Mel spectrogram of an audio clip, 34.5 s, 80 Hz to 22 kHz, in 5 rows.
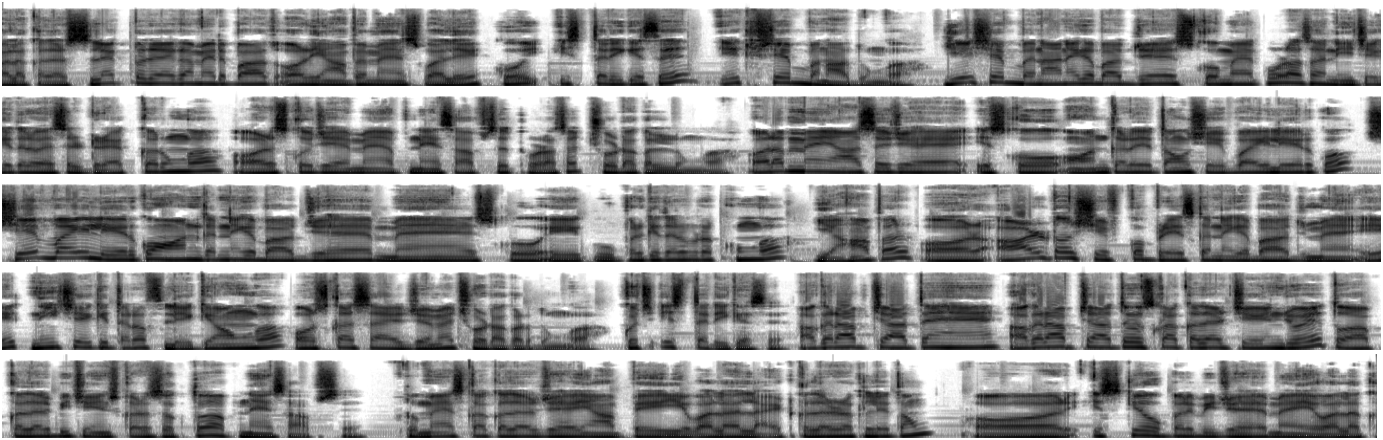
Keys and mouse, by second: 4.1 click, 4.9-9.0 shift+drag, 9.0-10.6 shift+drag, 13.7 space, 15.9-22.9 drag, 22.9 shift+click, 23.7 space, 24.7 click, 25.8 space, 25.8 space, 29.4 click.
